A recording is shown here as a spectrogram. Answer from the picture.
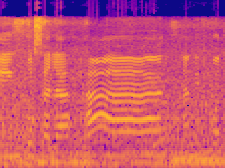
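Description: Background music: a song with a sung, gliding melody over held low notes.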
